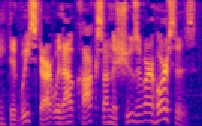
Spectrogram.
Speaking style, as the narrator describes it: exclaimed Whitley

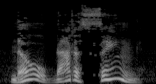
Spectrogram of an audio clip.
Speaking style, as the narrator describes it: exclaimed Mrs

